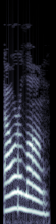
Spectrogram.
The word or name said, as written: hour-long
